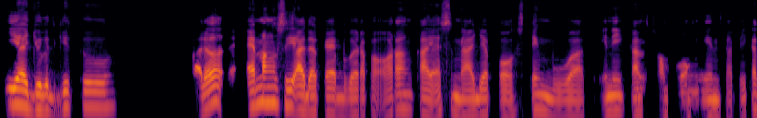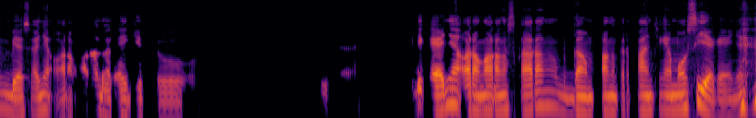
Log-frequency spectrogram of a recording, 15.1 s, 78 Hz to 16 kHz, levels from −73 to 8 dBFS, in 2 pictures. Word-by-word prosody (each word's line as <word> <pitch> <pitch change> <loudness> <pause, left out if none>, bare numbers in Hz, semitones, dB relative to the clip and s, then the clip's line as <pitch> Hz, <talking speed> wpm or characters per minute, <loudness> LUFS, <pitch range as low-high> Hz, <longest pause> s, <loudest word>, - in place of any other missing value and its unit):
Iya 150 0 +9
julid 115 -2 +2
gitu. 135 0 -6 1.1
Padahal - - +6 0.3
emang 160 +4 +6
sih 145 - +2
ada 110 -1 +4
kayak 100 -1 +1
beberapa 95 -1 -4
orang 120 +5 0
kayak 95 -2 +1
sengaja 95 -2 -1
posting 95 +6 -4
buat 90 -1 -3 0.2
ini 105 +2 -1
kan 100 - 0
sombongin, 90 -2 -7
tapi 85 +2 -13
kan - - -3
biasanya 100 +3 -1
orang-orang 95 +5 -5
nggak 95 -4 -4
kayak 95 0 -4
gitu. - - -13 1.6
Iya, - - -24 0.7
jadi - - -1
kayaknya 115 +7 +5
orang-orang 110 0 +4
sekarang 115 +5 +2 0.3
gampang 110 +1 +1
terpancing 110 +1 -3
emosi 115 +3 +1
ya - - +1
kayaknya. 95 +6 -3
105 Hz, 135 wpm, -24 LUFS, 95-115 Hz, 1.6 s, Iya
